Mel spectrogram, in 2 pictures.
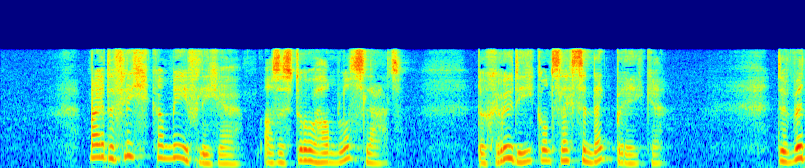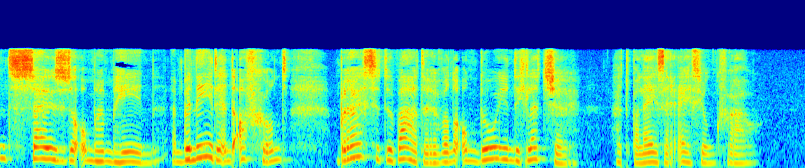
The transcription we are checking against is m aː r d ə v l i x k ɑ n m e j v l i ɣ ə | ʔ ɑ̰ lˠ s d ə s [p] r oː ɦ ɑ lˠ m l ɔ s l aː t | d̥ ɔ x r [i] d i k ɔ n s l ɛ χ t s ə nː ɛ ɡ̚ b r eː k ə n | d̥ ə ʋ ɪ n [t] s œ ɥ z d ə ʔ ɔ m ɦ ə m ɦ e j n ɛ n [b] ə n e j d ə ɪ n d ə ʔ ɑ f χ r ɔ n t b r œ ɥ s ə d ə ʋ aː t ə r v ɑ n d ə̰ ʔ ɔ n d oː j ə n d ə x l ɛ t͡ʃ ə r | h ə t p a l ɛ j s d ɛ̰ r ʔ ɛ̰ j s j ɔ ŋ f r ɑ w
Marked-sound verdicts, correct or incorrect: incorrect: t, incorrect: y, correct, correct

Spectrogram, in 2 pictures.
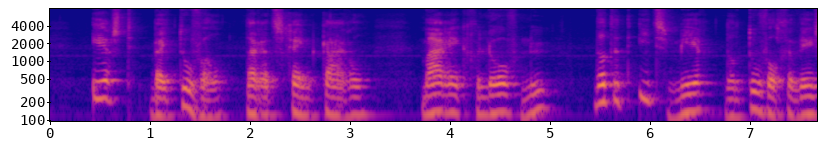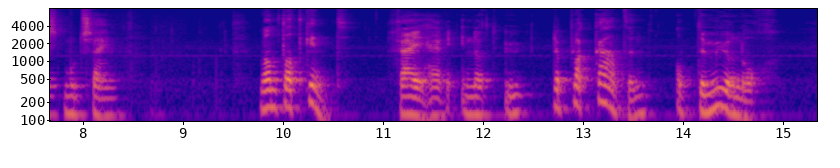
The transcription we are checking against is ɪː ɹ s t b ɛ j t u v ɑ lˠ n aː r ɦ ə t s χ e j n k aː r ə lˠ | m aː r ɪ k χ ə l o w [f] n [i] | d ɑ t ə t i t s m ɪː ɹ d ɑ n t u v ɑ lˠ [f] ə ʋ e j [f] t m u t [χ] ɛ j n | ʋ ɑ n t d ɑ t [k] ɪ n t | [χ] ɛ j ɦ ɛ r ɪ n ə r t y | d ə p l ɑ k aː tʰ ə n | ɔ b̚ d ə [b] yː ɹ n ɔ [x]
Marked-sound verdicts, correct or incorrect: correct, incorrect: y, incorrect: χ, incorrect: s, incorrect: s, correct, correct, incorrect: m, incorrect: χ

